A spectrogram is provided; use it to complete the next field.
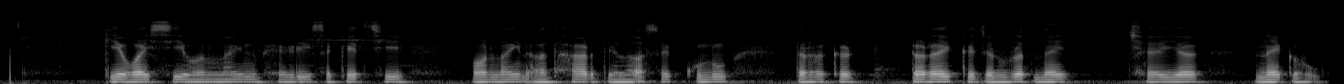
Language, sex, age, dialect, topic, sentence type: Maithili, male, 25-30, Angika, banking, question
